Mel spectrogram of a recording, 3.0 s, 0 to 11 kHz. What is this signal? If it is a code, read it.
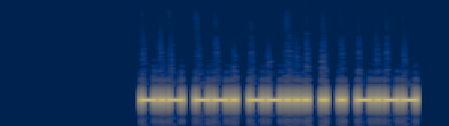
Morse code, heard as a keyed tone, about 40 wpm, 700 Hz. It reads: KG7EEY
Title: USA Call Signs - 6 Characters - 6x Character Spacing - 40wpm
